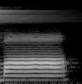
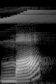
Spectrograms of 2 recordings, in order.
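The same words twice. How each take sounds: First: The pitch stays high and long. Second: The pitch curls slightly upward. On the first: "일성은 높은 음을 길게 이어줍니다" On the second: "이성은요. 살짝 감아쳐 올라가는 느낌"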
